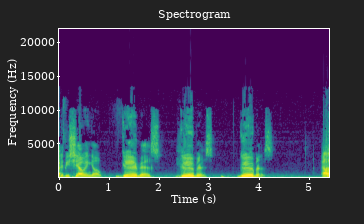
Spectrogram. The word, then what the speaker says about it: Goebbels: Goebbels, O-E is an umlaut. That's not an English sound, so I don't expect you to get that right if you haven't studied German. I can say Goebbels because, and I'm not even pronouncing it particularly well. But like I said, the O with the umlaut, the two dots over it, is not an English sound. So English speakers can anglicize it to Goebbels if they want.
